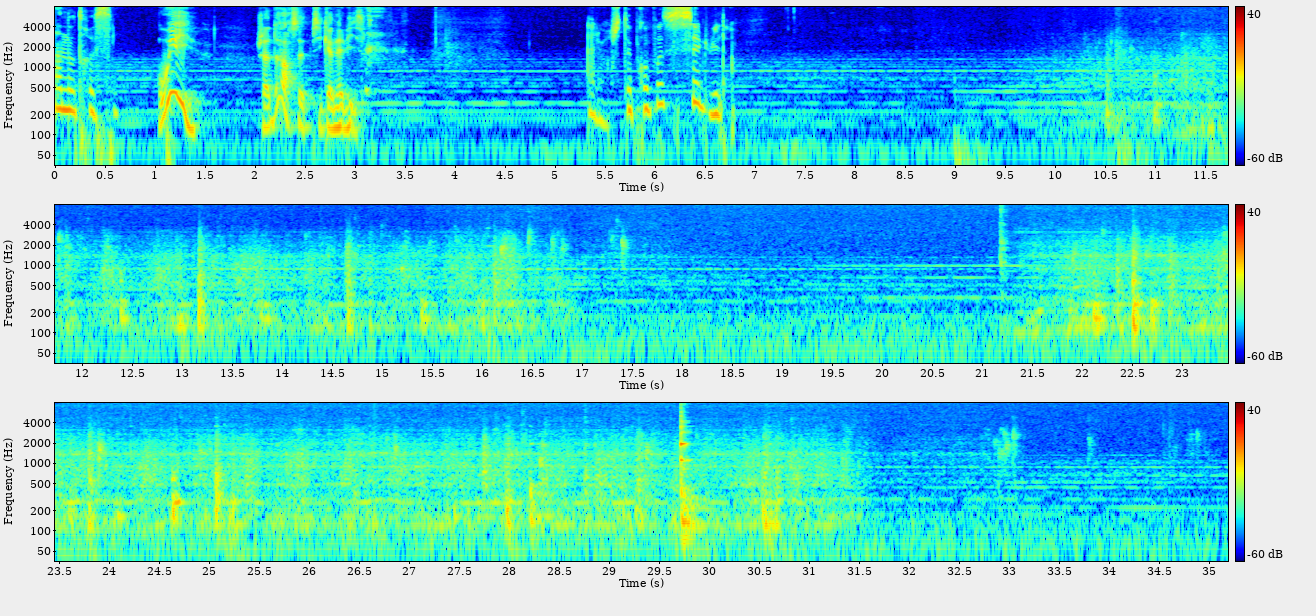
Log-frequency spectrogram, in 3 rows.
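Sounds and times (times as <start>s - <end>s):
speech: 0.0s - 3.3s, 5.3s - 6.9s
washing machine running: 9.2s - 35.1s.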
